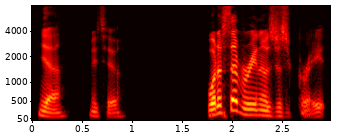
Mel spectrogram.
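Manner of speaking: ordinary delivery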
